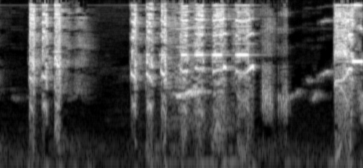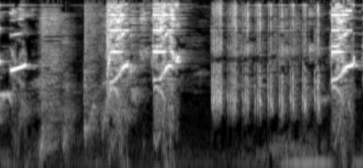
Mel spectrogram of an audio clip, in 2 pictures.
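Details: East Javan white-breasted Oriental magpie-robin (Kacer Poci), a caged bird trained in full isian style. It sings a dense, varied stream of fast rasping trills, squeaky slurred whistles and chattering notes with brief pauses between phrases.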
